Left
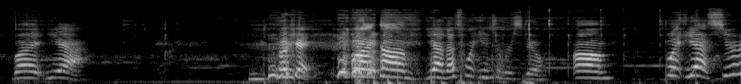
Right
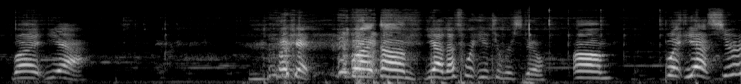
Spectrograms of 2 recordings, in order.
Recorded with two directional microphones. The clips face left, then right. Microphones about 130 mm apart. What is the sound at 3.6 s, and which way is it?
Child singing, 20° right (ahead or behind).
